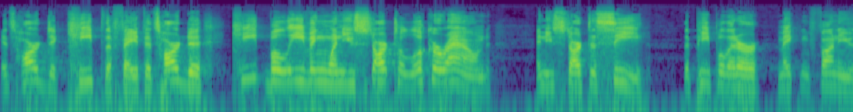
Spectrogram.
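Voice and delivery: ordinary talk

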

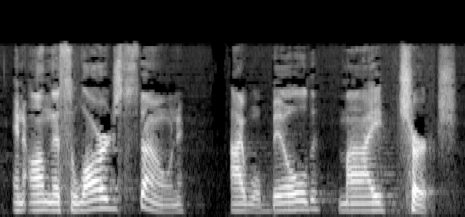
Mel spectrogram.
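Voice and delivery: ordinary talk

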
